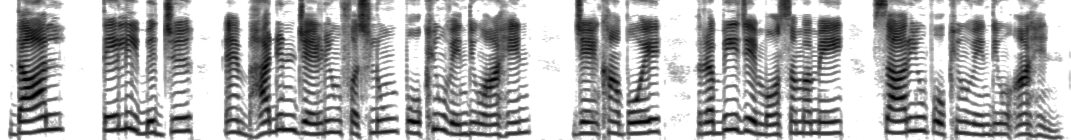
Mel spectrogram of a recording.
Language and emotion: Sindhi, neutral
